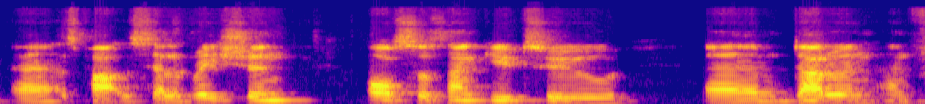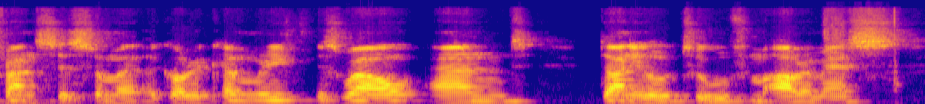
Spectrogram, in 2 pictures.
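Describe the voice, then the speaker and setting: Man, deeper voice, upbeat speech, graduation host, event venue. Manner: upbeat, congratulatory public address. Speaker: ceremony host. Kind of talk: opening speech at a graduation ceremony.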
